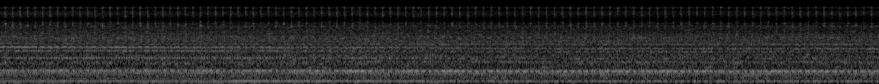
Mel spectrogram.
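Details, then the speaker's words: 1999 Toyota Sienna with codes P0300 and P0302, running: uneven stumble and a clattering mechanical knock from cylinder 2, which showed about 5-10 psi against 180 psi on the others; owner suspects its valves. "all right let's start right up so um i would i suspect it was the wow because there was some mechanical noise going on in number two cylinder"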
